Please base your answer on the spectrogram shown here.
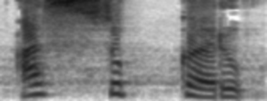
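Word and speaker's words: السكر: எழுத்து அத்தாலிபு okay next அசுக்கரு அசுக்கரு இது என்னது சீனு நம்ம வந்து இது வந்து ஷம்சியோட எழுத்து சொல்லாம் உச்சரிக்கப்படல அசுக்கரு ஓகேங்களா நெக்ஸ்ட் அத தப்தரு அத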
